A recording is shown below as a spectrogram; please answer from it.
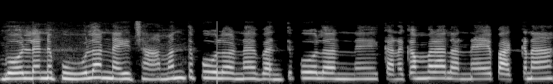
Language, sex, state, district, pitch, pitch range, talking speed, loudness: Telugu, female, Andhra Pradesh, Srikakulam, 265 Hz, 255-280 Hz, 140 wpm, -14 LUFS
